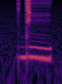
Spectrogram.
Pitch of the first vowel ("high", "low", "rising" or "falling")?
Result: low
